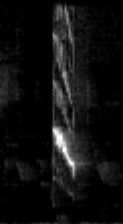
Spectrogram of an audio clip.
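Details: Single high, thin descending tseee note of an Oriental white-eye, played as a lure to draw in other birds, clear against near silence.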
